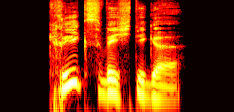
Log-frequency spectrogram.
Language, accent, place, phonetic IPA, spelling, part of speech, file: German, Germany, Berlin, [ˈkʁiːksˌvɪçtɪɡə], kriegswichtige, adjective, De-kriegswichtige.ogg
- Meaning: inflection of kriegswichtig: 1. strong/mixed nominative/accusative feminine singular 2. strong nominative/accusative plural 3. weak nominative all-gender singular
